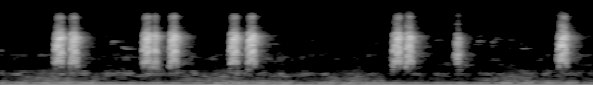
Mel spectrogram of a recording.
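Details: Sooty-headed bulbul, loud and clear, used to stir silent caged bulbuls into song: harsh, buzzy chirps, mostly in close pairs, spaced about a second apart, with a low steady hum underneath.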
